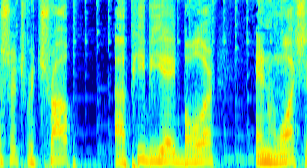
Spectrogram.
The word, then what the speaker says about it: Traup: His last name is pronounced, it's spelled T-R-A-U-P, Trump.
